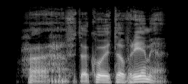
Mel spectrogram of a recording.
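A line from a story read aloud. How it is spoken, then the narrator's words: Skeptical snort. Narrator (Russian): хмыкнул капитан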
